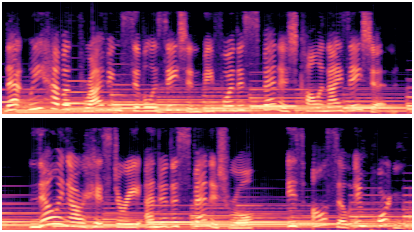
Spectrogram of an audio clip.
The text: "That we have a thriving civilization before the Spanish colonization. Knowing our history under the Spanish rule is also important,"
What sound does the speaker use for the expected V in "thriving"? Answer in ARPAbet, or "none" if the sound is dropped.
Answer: V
